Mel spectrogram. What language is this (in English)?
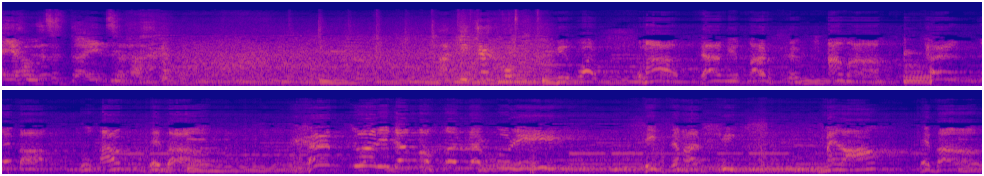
Turkish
